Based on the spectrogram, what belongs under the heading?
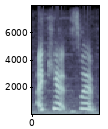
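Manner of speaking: high quote through laughter; laughing quote. Retold or imitated. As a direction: giggle while quoting the kid. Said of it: "She goes".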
